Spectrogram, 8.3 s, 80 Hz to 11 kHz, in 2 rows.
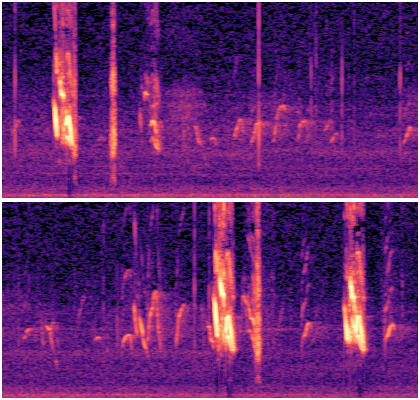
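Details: Sparrows at a Tenmangu shrine on 23 January 2019 give loud, high chirps, a pair at the start and more near the end. Softer, rising twittering calls run through the middle, over a low background hum.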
